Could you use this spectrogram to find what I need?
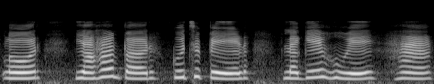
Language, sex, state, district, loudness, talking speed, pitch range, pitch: Hindi, male, Punjab, Pathankot, -14 LUFS, 110 wpm, 270-300 Hz, 280 Hz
